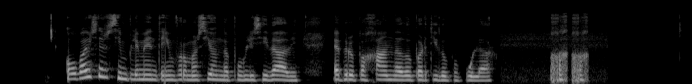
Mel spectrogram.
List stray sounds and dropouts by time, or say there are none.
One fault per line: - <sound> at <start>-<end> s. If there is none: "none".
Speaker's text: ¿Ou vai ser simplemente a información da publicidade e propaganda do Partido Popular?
- laugh at 5.5-5.9 s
